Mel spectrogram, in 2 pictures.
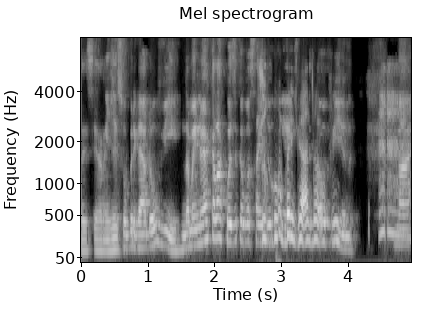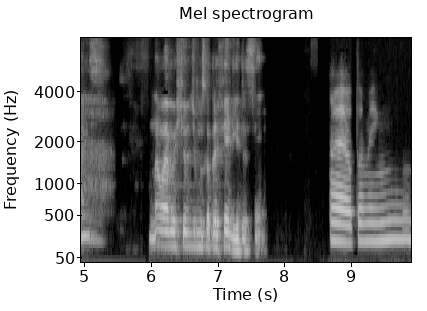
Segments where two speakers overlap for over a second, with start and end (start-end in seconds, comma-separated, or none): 2.7-4.0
